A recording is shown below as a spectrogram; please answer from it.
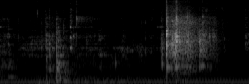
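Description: Metal clatter as a floodlight's ballast is worked loose and lifted out of the fitting's metal housing. A few light clicks come first, then a louder rattling scrape near the end.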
